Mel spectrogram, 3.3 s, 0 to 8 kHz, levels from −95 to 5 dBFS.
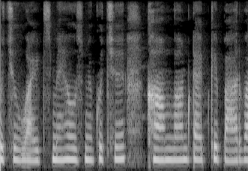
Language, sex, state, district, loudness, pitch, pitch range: Hindi, female, Haryana, Charkhi Dadri, -17 LUFS, 200 Hz, 195-210 Hz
